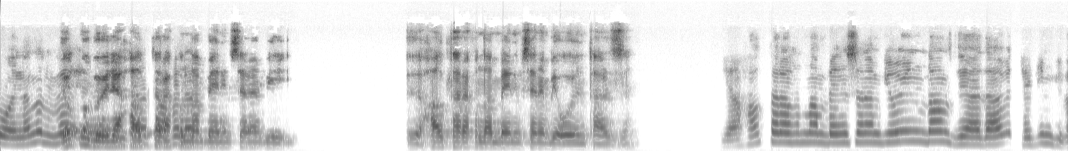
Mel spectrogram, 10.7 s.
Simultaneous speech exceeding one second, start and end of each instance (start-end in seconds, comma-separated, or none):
0.6-2.0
